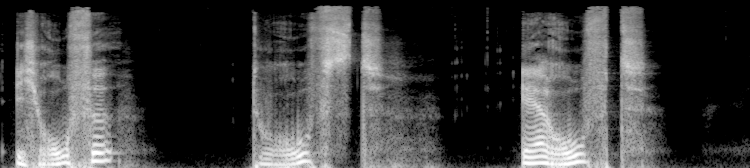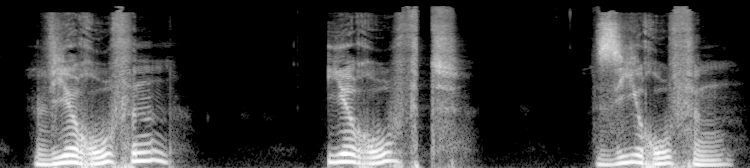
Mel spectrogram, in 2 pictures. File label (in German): Präsens rufen, duits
